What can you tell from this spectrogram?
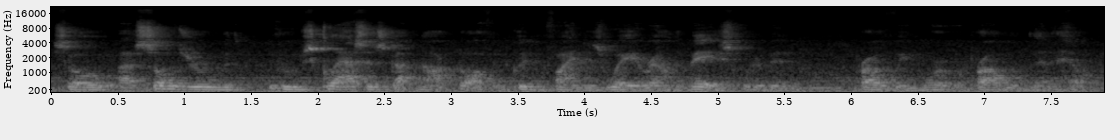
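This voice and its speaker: Recalling his past, this interviewee from New Jersey, USA, is in his 60s and speaks in a lowish, level tone, drifting and pausing throughout an unscripted oral-history recollection. His voice is picked up by a distant mic in an echoey room with slight background noise.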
